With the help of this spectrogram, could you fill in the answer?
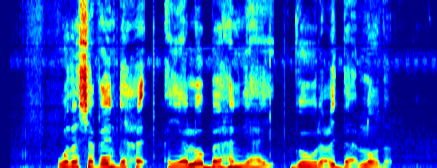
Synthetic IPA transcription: wɑðɐʃɑqɛjnɖɛħɛʔɐjaːlɔːbaːɦɐnjɐɦɛj | ɡɔwɾʕɪd̪ɐlɔːðɐ

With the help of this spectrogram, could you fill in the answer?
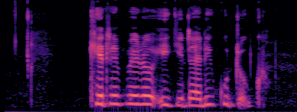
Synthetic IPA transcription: kʰɛtʰʼɛpʼɛɺɔʔikʼitʼadikʼutʼɔ̰kʼɔ̥

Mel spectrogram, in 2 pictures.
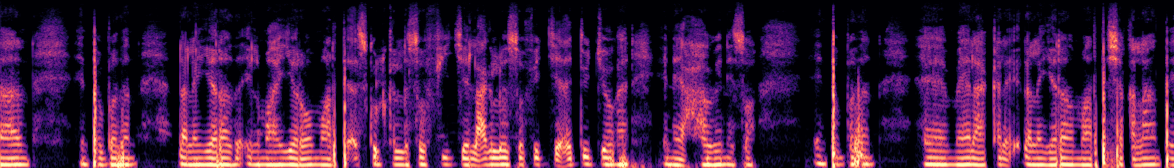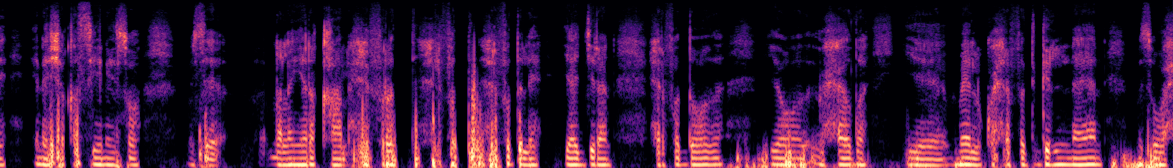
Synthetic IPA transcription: anʔɪnt̪ʰɐbɐðɐnɖɐlɪɲjɐɾɐðɐʔɪlmɐɦɐjɐɾɔːmaːɾɐt̪ʰɛɪskuːlkʰɐlɐsɔːfiːd͡ʒɪjɛlɑʕɑɡlɔːsɔːfiːd͡ʒɪjɛʕɪd̪ʊd͡ʒɔːɣaːnɪnɛjʕɑːwɪnɛsɔ | ʔɪnt̪ʰɐbɐðɐnɛːmɛːlɐhɐkʰɐlɛ̰ɖɐlɪɲjɐɾɐðɐmaːɾɐt̪ʰɛʃɑqɑlaːnt̪ʰɛ | ɪnɛjʃɑqɐsiːnɛjsɔmɐsɛ | ɖɐlɪjɐɾɐqʰɑːlħɪfrɐd̪ħɪfɐd̪ħɪrfɐd̪lɛ | jaːd͡ʒɪɾaːnħɪrfɐd̪ɔːðɐijɔwħɑːðɐ | mɛːlkʰʊħɪrfɐd̪ɡɛlɪnaːjaːnmɪsɛwɑħ

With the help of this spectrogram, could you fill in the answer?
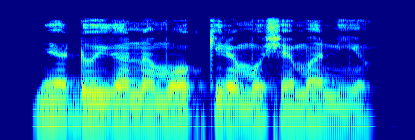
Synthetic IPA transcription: neadoiɣanamwɔkiɾɛmoɕɛmaniɔ

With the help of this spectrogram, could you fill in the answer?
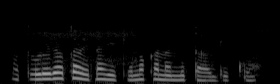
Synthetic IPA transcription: notoːɾeɾɔtaɾenaɣekenɔkanametaːɡekɔ

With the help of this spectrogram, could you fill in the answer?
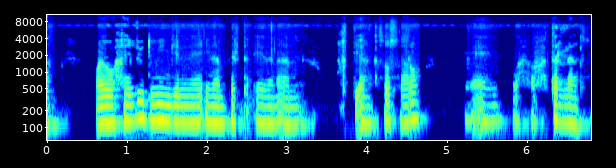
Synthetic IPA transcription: waːjɔwɑħɑːnd͡ʒuːd̪ɔwɛjŋɡɛlɪnaʔɪnaːmbɛːrt̪ʰɐʔɛːðɐnʔaːn | wɑχt̪ʰɪ̰ʔaːŋkʰɐ̥sɔːsaːɾɔ | wħwɑħt̪ʰɐrlaːŋkʰɐ̥sɔː

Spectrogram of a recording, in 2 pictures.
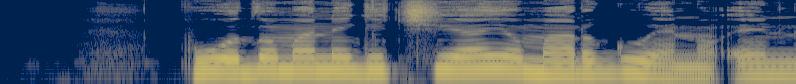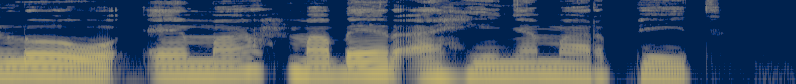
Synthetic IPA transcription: pwod̪omanɛɡɪt͡ʃɪajɔmarɡʊɛnɔ̰ʔɛnlɔwɔɛmamabɛɾaɦɪɲamarpet̪

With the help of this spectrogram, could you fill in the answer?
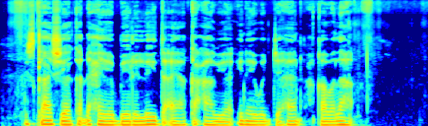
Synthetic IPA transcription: ʔɪskʰaːʃɪɣɐkʰɐɖɛħɛjɐbɛːɾɛlɛjd̪ɐ̰ʔɐ̰jaːkʰɐ̰ʕɑːwɪjɐʔɪnɛjwɐt͡ʃːɐɦaːnʕɑqɑβɐðɐɦɐ

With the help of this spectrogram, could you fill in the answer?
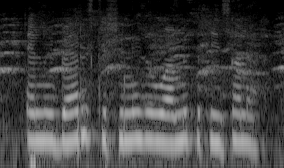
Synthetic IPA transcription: ʔɪlmɪbaːɾɪst̪ʰɐfɪnɪɣʊwɑːmɪd̪ɪħiːsɐnɐ

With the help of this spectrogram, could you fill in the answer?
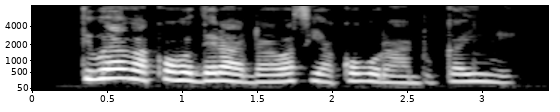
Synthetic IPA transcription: tiwɛɣakohoðeɾaːdawasiakoɣoɾaːdukaine

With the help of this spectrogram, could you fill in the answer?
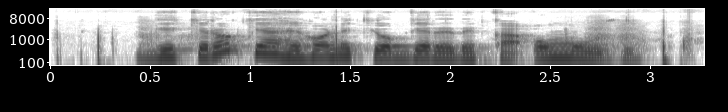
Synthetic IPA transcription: ɡekiɾɔkjaɦɛɦɔnekjoɡeɾeɾekaʔomuːði

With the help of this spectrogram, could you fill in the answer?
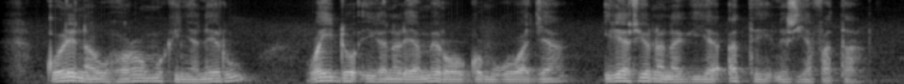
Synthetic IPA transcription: koɾenaoɦɔɾɔmokiɲaneɾu | waidɔʔiɣanaɾejameɾɔːɡɔmoɣowad͡ʑa | iɾeasjɔnanaɣiaʔatenesjafata

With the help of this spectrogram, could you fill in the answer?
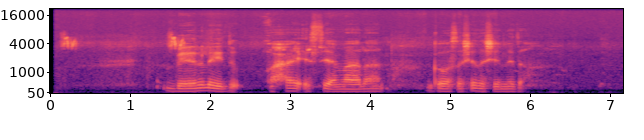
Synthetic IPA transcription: bɛːɾɐlɛjðʊ̰ | wɑħɑjɪ̰st̪ʰɪʕmaːlaːŋɡɔːsɐʃɐðɐʃɪnːɪðɐ

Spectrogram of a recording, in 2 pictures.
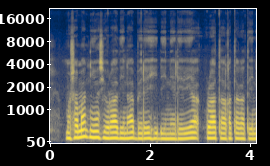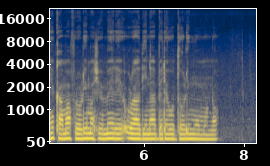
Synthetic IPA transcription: moʃamaniosioɾaðinabɛɾɛɦiɗeneɾɛɾeaoɾaːtaɣataɣatainekamafɾoɾimaʃiomɛɾɛoɾaðinabɛɾɛɣoðoɾimomonɔ

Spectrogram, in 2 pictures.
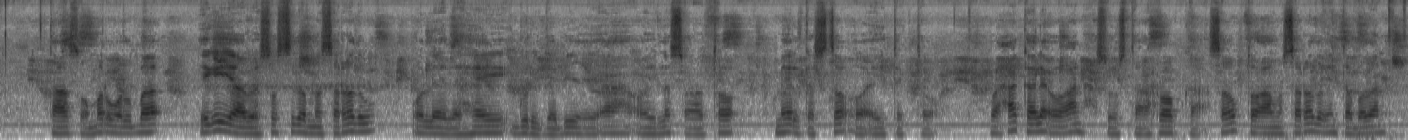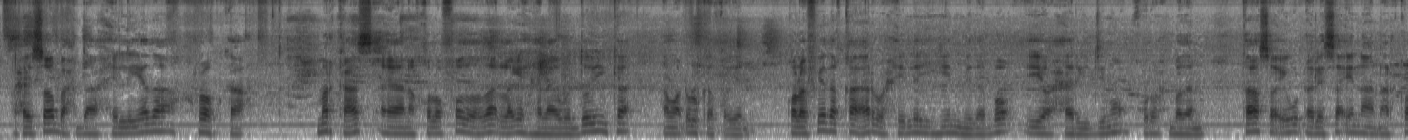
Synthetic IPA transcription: t̪ʰaːsɔ̰ːmɐrwɑlbɐ | ɪɣɐjaːβɛsɔsɪðɐmɐsɐɾɐðʊ | ʔṵːlɛːðɐɦɛjɡʊɾɪɣɐβiːʕɪʔɐhɔ̰ːɛjlɐsɔʕɔt̪ʰɔ | mɛːlkʰɐst̪ʰɐʔɔːʔɛjt̪ʰɐɡt̪ʰɔ | wɑħɑːkʰɐlɛʔɔːaːnħɑsuːst̪ʰaːrɔːbkʰɐ̰sɐβɐbt̪ʰɔɐmɐsɐɾɐðʊɪnt̪ʰɐbɐðɐnwɑħɑjsɔːbɑħd̪aːħɪlːɪjɐðɐ | rɔːbkʰɐ | mɐrkʰaːsɐjaːnɐqɔlɔfɔðɔːðɐlɐɣɐɦɛlaːwɐd̪ɔːjɪŋkʰɐ | ɐmɐɖʊlkʰɐqɔjɐn | qʊlɔfjɐðɐqɑːrwɑħɑjlɛːjɪɦiːnmɪðɐβɔijɔħɑɾiːt͡ʃɪmɔqʊɾʊħbɐðɐn | t̪ʰaːsɔ̰ːʔɪ̰ɣʊɖɐlɪsɐ̰ʔɪnaːnɐrkʰɔ

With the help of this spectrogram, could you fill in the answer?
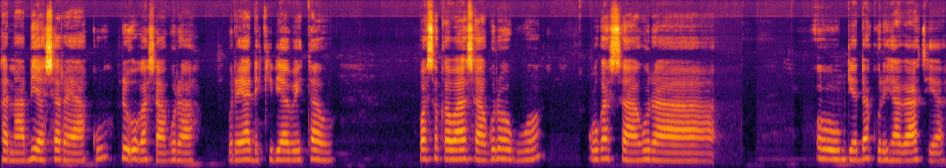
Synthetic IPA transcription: kanabiaʃaɾajakuɾioɣasaɣuɾa | oɾajadekiɾiaβɛtaɔ | wasɔkawasaɣuɾɔɣwɔ | oɣasaɣoɾa | oɡɛdakuɾeɦaɣatʰia

